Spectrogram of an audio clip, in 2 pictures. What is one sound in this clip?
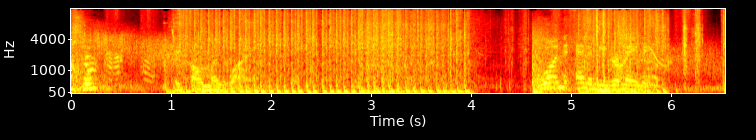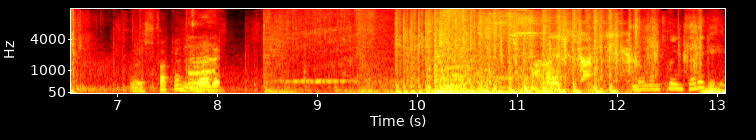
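A rifle fires in rapid bursts at close range.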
